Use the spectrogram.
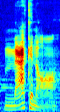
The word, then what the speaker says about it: Mackinac: Mackinac is pronounced Mackinac.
